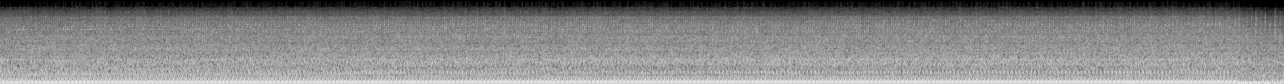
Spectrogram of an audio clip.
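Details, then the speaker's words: Scag Cheetah mower with Briggs & Stratton Intek V-twin, previously misfiring on one cylinder, after fitting a cheap Amazon replacement carburetor for 791230, choke set, slightly raised throttle; deep even regular beat, no misses or popping; misfire gone. "Well, I think I'm going to go out for a test run and see how this does, because that doesn't sound too bad. But I have a better idea. At least I got rid of that, you know, that horrible misfire and the poop I was getting."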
